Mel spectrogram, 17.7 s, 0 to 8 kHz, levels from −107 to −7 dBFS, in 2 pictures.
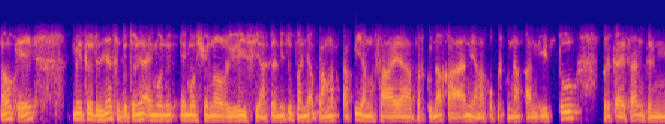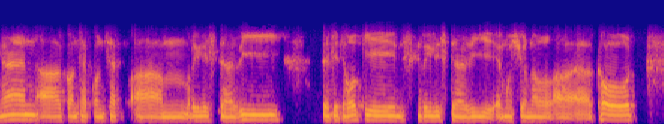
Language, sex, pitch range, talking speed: Indonesian, male, 100-115 Hz, 100 wpm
